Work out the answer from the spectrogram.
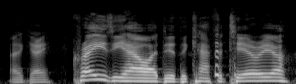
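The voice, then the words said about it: Put-on Canadian accent. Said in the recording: “Can I do a Canadian accent?”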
